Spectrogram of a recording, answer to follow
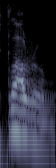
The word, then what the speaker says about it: Glaurung: He asked Leo to look into any info on the dagger Glaurung, I think was the pronunciation. Yes, Glaurung.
